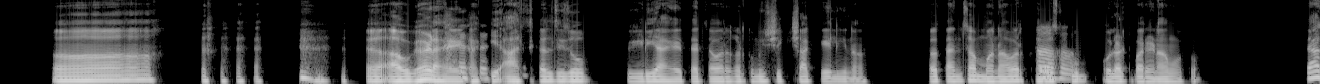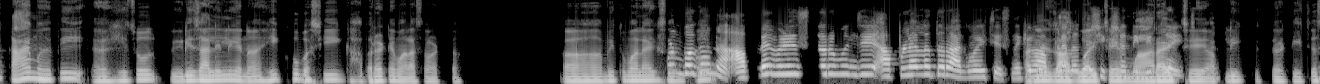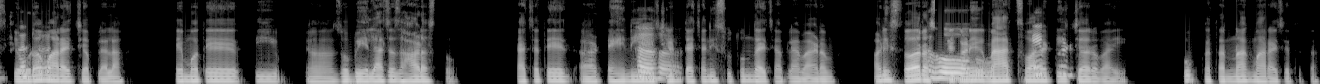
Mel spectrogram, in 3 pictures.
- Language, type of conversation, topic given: Marathi, podcast, घरात मोबाईल वापराचे नियम कसे ठरवावेत?
- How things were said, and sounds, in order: laugh; chuckle; other background noise; tapping; in English: "टीचर्स"; chuckle; in English: "टीचर"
